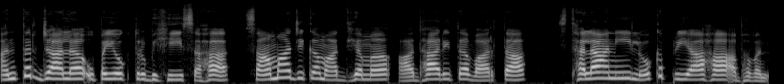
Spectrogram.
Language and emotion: Sanskrit, neutral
